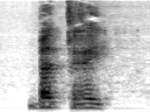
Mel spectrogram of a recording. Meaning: first-person singular future of battre
- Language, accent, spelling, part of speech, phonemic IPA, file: French, Canada, battrai, verb, /ba.tʁe/, LL-Q150 (fra)-battrai.wav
